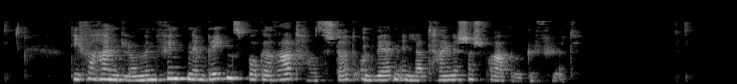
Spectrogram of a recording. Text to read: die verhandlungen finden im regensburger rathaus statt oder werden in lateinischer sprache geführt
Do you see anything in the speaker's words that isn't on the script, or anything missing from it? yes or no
yes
